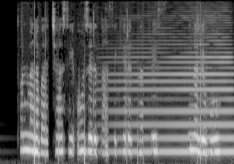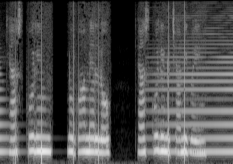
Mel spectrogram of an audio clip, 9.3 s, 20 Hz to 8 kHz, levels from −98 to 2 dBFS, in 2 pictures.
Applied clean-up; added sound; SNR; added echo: none; Bowed string instrument; 10 dB; none.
